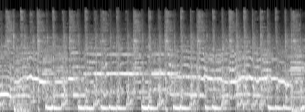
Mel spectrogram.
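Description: Baul folk music, instrumental passage: a violin plays a sustained, sliding melody over a steady drum beat of about three strokes a second and fast, even ticking percussion.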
